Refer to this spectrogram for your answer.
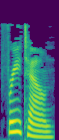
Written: freetown

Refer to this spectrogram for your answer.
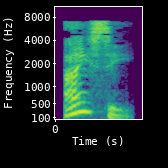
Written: icy

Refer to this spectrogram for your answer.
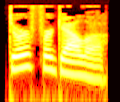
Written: derforgala

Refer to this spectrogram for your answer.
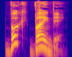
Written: bookbinding

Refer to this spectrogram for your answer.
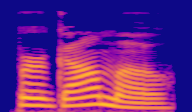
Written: bergamo

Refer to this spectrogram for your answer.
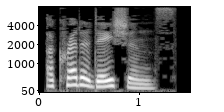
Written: accreditations

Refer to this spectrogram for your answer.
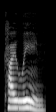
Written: kailene

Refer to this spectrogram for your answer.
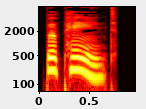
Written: bepaint

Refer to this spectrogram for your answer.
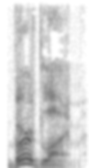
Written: birdlime

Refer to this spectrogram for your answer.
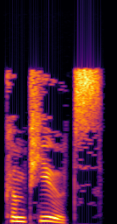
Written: computes

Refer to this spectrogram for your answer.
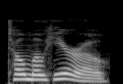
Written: tomohiro

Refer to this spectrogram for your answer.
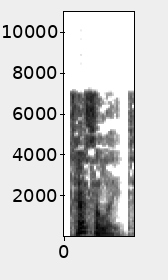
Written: tessellate

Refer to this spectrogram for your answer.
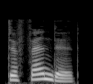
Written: defended

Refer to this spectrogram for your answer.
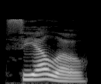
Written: cielo

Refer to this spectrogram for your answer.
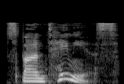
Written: spontaneous

